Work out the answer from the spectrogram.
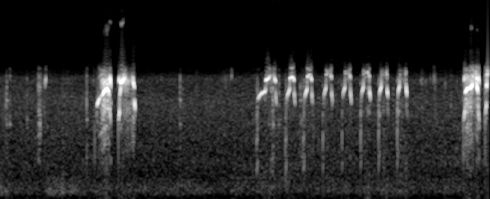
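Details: Osprey family on its nest in a forest reserve in Estonia, caught by a live webcam, with four birds in the nest. Loud harsh bursts, then a measured run of about nine clear whistled chirps, then another harsh burst.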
